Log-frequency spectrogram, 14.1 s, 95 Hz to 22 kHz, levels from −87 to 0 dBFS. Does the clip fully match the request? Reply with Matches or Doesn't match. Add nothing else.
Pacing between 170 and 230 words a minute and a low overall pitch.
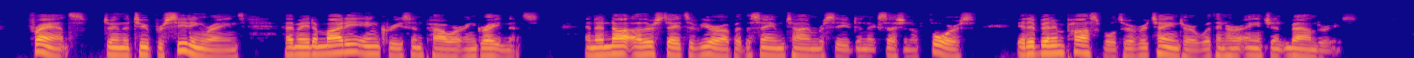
Matches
